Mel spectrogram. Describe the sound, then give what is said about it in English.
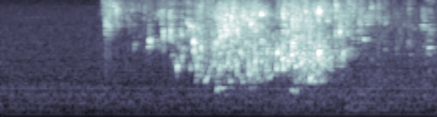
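Pure, clean water dripping and trickling: a faint, bubbly patter of light drops that gathers into a brief burst of splashing and then fades. “Hear that? That's the sound of pure, clean water.”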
